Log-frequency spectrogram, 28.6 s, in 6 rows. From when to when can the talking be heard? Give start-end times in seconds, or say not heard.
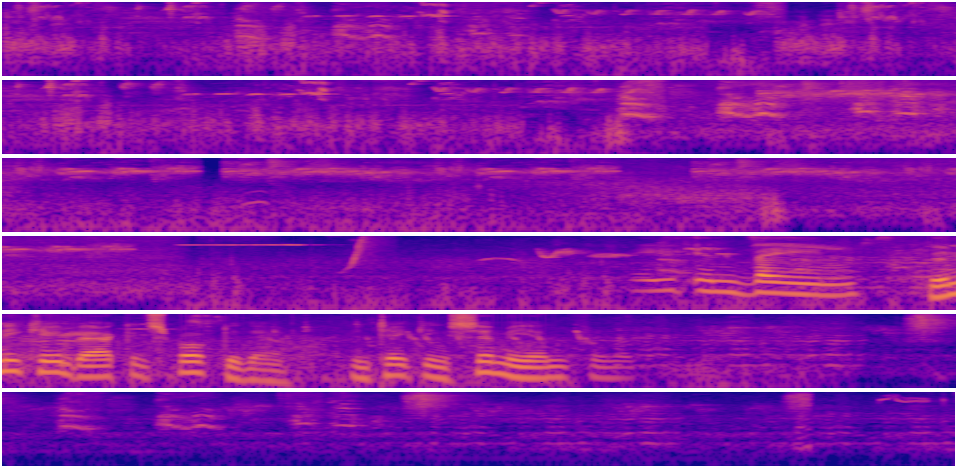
17.4-22.2.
